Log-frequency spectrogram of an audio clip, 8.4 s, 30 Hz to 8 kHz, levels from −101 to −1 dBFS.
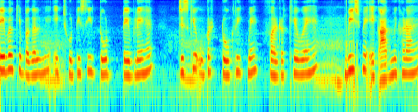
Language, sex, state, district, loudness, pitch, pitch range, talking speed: Hindi, female, Bihar, Patna, -22 LUFS, 210 Hz, 195-230 Hz, 170 wpm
